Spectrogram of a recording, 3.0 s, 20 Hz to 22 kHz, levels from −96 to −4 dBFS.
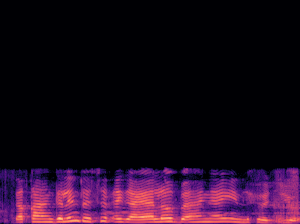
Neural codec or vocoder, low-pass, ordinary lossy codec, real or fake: none; 5.4 kHz; none; real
